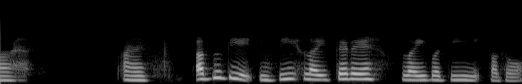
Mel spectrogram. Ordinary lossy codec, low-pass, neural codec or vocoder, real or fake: none; 3.6 kHz; codec, 16 kHz, 0.3 kbps, FocalCodec; fake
